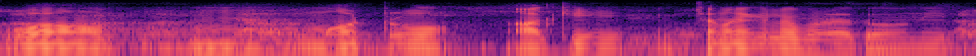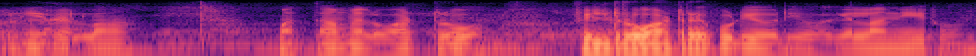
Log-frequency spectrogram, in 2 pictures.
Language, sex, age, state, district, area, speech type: Kannada, male, 18-30, Karnataka, Chitradurga, rural, spontaneous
